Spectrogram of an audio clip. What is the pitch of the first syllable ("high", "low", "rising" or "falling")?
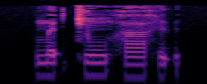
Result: high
